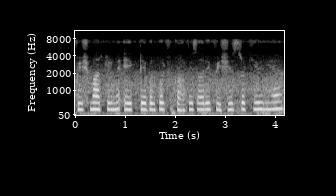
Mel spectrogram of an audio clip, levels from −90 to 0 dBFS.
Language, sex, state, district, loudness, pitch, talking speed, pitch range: Hindi, female, Punjab, Pathankot, -16 LUFS, 250 Hz, 170 wpm, 245-260 Hz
